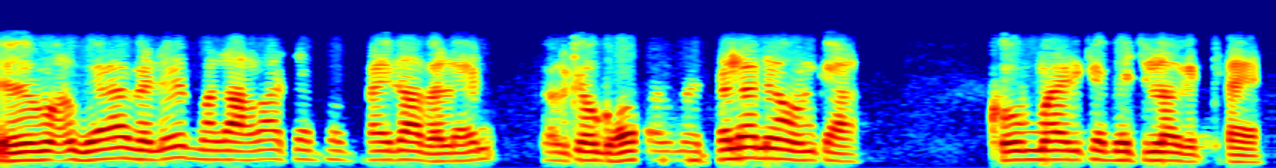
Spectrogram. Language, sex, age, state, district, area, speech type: Maithili, male, 60+, Bihar, Madhubani, urban, conversation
